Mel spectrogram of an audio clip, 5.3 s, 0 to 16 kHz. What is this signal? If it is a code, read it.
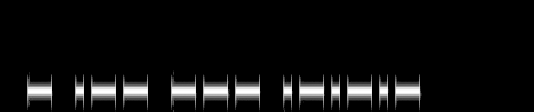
Morse code, heard as a keyed tone, about 15 wpm, 700 Hz. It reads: TWO.
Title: Sentences from Top 1000 Words - Review Part 1 - 15wpm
